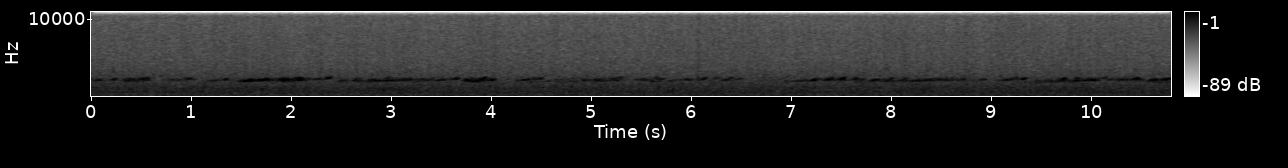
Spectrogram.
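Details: Forest river scene with frogs: a near-continuous band of high, rapid trilled calls, briefly pausing around the middle before resuming, all layered over loud, steady rushing water in a pristine moss-covered woodland.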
